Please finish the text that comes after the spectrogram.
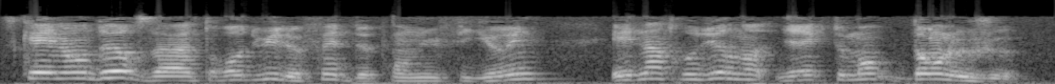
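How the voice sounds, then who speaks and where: A man's voice: high-pitched, animated, moderate pace. Goofy man hosting a toy-figure show. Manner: goofy mock-presenter, jokey and brusque. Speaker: host. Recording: muffled lo-fi recording.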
